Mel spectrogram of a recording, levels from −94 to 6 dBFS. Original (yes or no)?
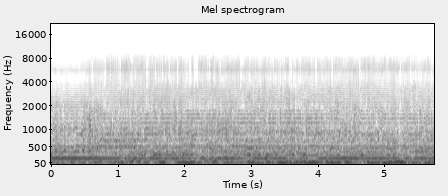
no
